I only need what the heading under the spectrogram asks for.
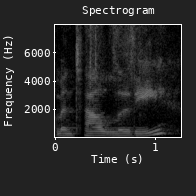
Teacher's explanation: A lot of times in those words with liddy, the TY is a flap T. So it kind of sounds like mentality. It sounds like liddy at the end.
